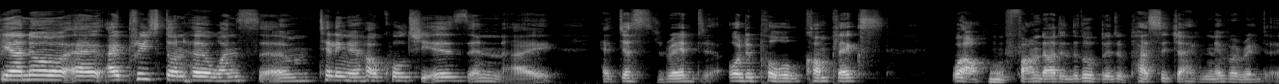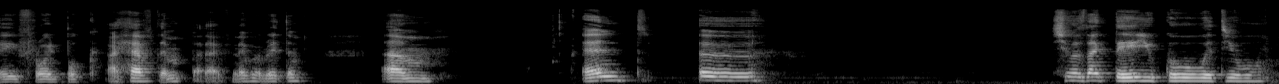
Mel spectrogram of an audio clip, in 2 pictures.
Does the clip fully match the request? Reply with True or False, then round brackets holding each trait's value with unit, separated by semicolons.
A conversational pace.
False (130 wpm)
